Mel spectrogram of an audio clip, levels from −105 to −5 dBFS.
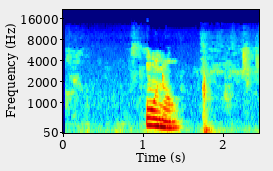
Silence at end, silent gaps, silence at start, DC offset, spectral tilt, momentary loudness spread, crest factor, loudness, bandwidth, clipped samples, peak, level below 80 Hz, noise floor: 0.6 s; none; 1.05 s; under 0.1%; -8 dB/octave; 20 LU; 16 dB; -14 LUFS; 7.4 kHz; under 0.1%; -2 dBFS; -42 dBFS; -51 dBFS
